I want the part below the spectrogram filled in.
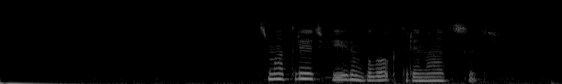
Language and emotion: Russian, sad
